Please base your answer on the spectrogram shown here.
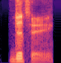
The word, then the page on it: ditty: British English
